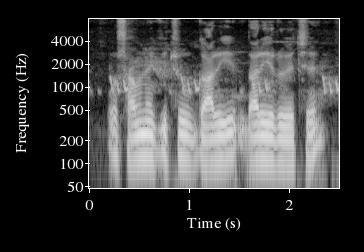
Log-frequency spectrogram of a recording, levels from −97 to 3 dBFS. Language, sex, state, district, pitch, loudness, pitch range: Bengali, male, West Bengal, Cooch Behar, 115 Hz, -16 LUFS, 105-120 Hz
